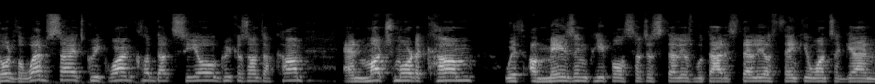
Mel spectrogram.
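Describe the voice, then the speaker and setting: Against a quiet background, a man with an American accent speaks at a moderate pace and a fairly high pitch, his tone bright and sharp and his intonation fairly even. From US. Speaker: podcast host. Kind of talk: podcast intro and interview. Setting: video call.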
